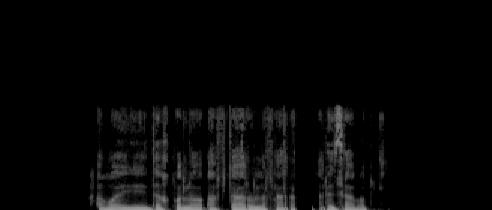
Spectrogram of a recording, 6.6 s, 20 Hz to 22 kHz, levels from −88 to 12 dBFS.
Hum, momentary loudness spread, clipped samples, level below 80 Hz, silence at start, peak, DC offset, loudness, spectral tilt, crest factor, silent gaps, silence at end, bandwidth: none; 10 LU; under 0.1%; -56 dBFS; 1.3 s; -18 dBFS; under 0.1%; -34 LUFS; -7 dB/octave; 16 dB; 4.00-4.08 s; 1.65 s; 11.5 kHz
